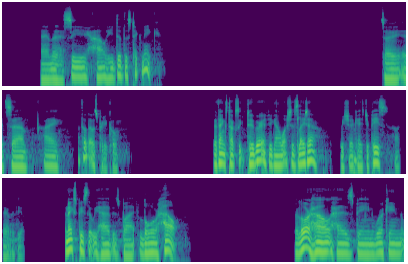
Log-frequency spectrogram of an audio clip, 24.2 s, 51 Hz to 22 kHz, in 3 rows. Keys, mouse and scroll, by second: 0.9-2.4 scroll, 2.6-3.2 scroll, 3.2-3.9 scroll, 3.9-4.3 scroll, 5.0 click, 9.3 click, 11.9 click, 17.8 ctrl+click, 21.7 click.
